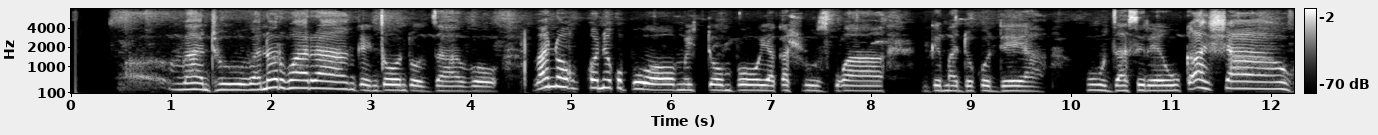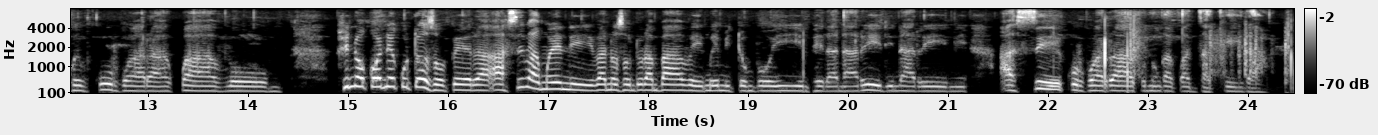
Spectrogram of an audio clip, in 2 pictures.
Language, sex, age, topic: Ndau, female, 36-49, health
